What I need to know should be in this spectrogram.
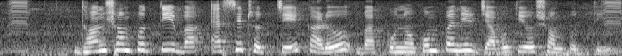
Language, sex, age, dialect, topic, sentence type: Bengali, female, 41-45, Standard Colloquial, banking, statement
